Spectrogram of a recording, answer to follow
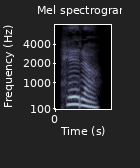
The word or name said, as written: ಹೆರ್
